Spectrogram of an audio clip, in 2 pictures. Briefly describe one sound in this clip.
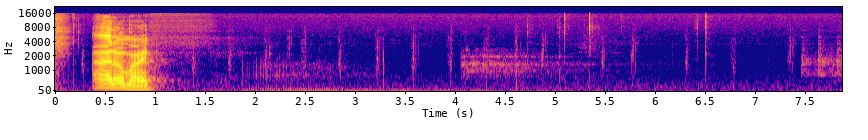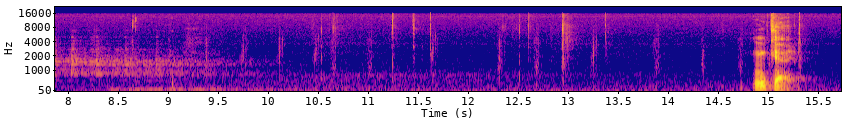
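Footsteps patter quickly on stone and wooden planks.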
